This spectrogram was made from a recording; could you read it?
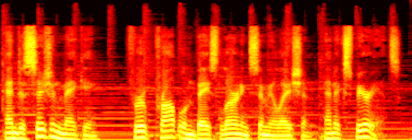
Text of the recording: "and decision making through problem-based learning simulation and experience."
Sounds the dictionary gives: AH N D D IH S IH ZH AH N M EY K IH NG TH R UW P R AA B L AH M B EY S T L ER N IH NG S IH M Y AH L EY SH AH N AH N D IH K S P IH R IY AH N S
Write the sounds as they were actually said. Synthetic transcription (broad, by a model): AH N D D IH S IH ZH AH N M EY K IH NG TH R UW P R AA B L AH M B EY S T L ER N IH NG S IH M Y AH L EY SH AH N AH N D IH K S P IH R IY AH N S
